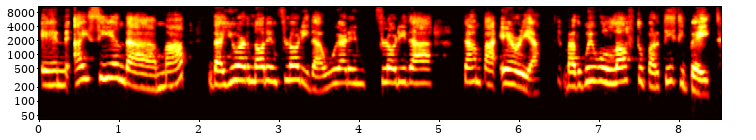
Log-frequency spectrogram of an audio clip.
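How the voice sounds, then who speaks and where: A woman with a Spanish accent talks at a moderate pace in a high pitch with ordinary pitch variation. The sound is dry and close with no echo, over a quiet background. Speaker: parent. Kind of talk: audience question.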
